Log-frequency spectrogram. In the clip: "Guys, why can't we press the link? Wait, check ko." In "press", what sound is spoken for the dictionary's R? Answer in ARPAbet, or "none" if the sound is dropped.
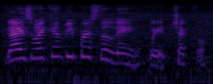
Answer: none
